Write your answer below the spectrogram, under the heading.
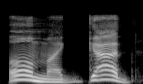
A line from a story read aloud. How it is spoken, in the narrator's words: she exclaimed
